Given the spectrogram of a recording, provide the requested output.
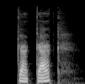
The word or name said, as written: gakgak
